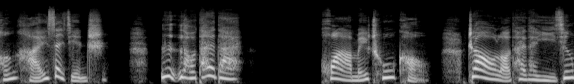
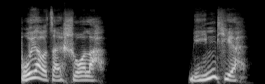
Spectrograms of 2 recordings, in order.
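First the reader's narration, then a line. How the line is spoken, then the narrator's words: Cold, angry. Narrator (Chinese): 赵老太太的火窜了上来，杜恒的固执让他火冒三丈……不禁冷声道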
